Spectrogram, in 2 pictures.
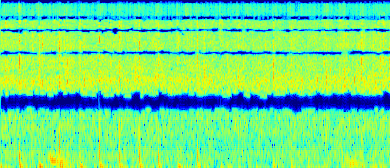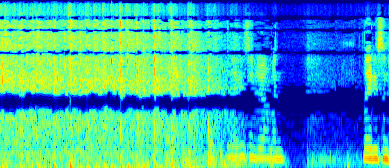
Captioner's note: applause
